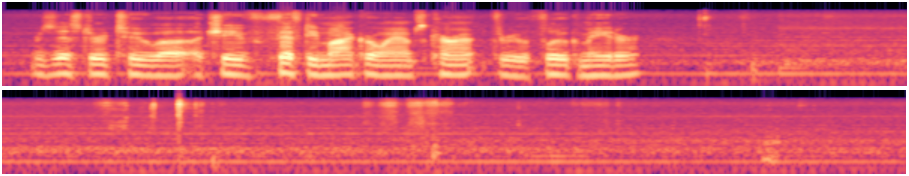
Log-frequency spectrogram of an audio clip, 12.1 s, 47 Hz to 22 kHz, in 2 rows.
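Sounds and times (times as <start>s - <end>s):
low electrical hum: 0.0s - 12.0s
sharp click: 6.9s - 7.4s.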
